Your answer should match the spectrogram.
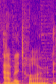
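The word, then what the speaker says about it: अवतार: Lauren you ask isn't Avatar a Sanskrit word it is indeed Sanskrit pronunciation would be avatara which literally means dissension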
